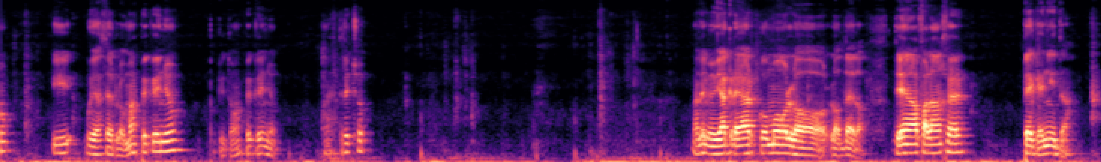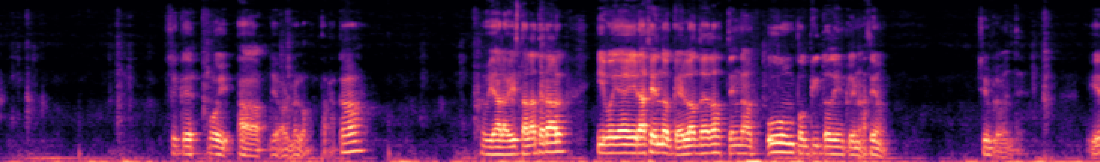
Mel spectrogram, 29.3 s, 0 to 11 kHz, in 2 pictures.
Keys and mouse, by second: 0.2 Tab, 0.8 s, 4.1 click, 4.3 s, 5.7 click, 5.9 s, 7.7 click, 7.9 Tab, 8.4 g, 8.9 click, 9.9-15.9 shift+middle drag, 13.7 Tab, 14.9 s, 15.9 click, 16.1 Tab, 17.3 shift+d, 20.0 click, 20.9 alt+q, 21.4-26.0 shift+middle drag, 24.9 r, 25.6 click, 26.0 g, 27.5 click, 28.4 shift+d.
